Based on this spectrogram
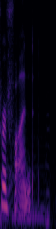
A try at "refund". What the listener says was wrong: Refund? The word is not pronounced refund. I cannot say a cash refund. We have to put the stress on the first syllable and say refund, making the long E like green beans. Refund. You can say it's a cash refund, but not a cash refund. It's a cash refund.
